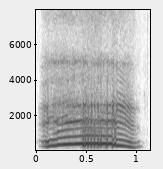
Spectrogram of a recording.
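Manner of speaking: loud pained grunt; pained groan. Acted. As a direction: groan as if bones crack. Imagined crackling sound groan.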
